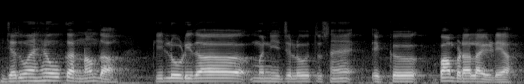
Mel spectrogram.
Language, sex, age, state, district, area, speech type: Dogri, male, 18-30, Jammu and Kashmir, Samba, rural, spontaneous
